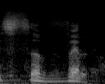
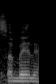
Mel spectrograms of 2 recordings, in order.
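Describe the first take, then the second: First: The name is said with a v sound. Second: The name is said with a b sound. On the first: This is the Hebrew form of the name. "எபிரேய பாஷையிலே உச்சரித்தால் எசவெல்" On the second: This is the Tamil form of the name. "தமிழிலே எசபேல் என்று சொல்லுவோம்"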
